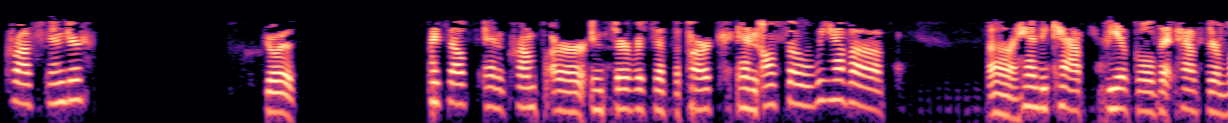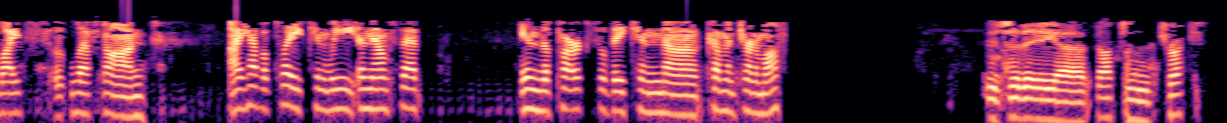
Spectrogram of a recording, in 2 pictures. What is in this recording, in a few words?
Incident Tac 3, Scanner audio recording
